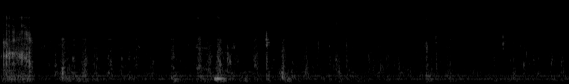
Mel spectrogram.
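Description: Close-up eating sounds: a crunchy bite into a raw red onion at the very start, then soft wet chewing and mouth clicks.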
